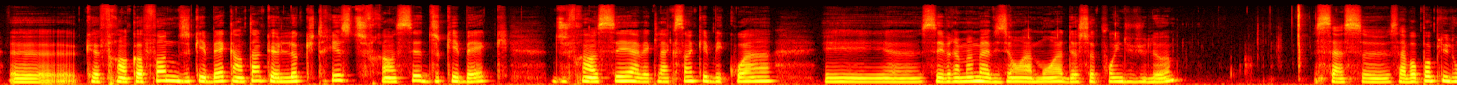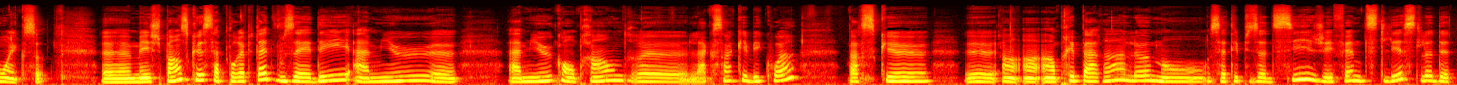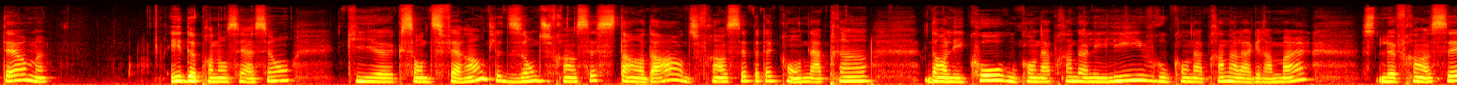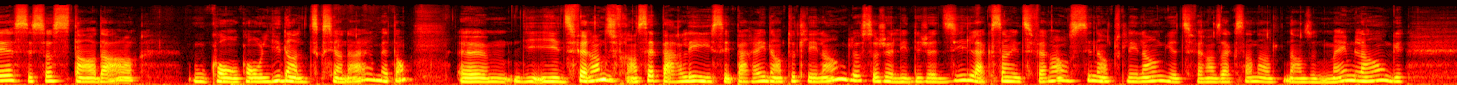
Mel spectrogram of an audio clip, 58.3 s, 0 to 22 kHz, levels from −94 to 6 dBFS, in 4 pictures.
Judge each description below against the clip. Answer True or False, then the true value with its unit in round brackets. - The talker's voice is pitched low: False (190 Hz)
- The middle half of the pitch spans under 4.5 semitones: True (3.2 semitones)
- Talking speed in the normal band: True (165 wpm)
